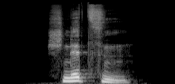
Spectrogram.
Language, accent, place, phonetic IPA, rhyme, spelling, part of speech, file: German, Germany, Berlin, [ˈʃnɪt͡sn̩], -ɪt͡sn̩, schnitzen, verb, De-schnitzen.ogg
- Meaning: to carve (e.g. a figure, usually out of wood)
